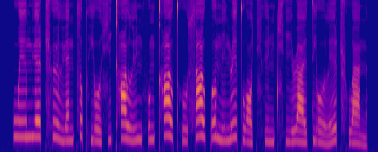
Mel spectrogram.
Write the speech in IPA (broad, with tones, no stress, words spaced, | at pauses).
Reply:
we˥ɪ̯mɥɛ˥ʈ͡ʂʰɻ̩˥˩ lɥɛ˧˥nt͡sɤ˧pʰjo˨˩ʊ̯ ɕi˥˧kʰɑ˥˧ʊ̯ ly˥˧nfʊ˥˧ŋ kʰɑ˥˩ʊ̯t̪ʰu˨˩ sɑ˥˧ʊ̯pɤ˥˩n̪i˧˥nɻe˧ɪ̯ t̪wɔ˨˩t͡ɕʰy˧˥nt͡ɕʰi˧˥ ɻa˧˥ɪ̯ t̪jo˨˩ʊ̯le˥ɪ̯ ʈ͡ʂʰwa˥˩n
